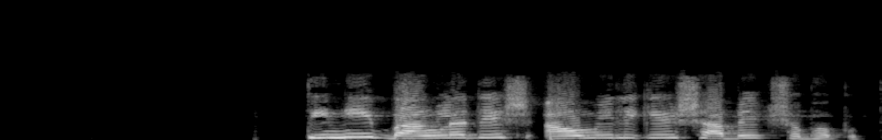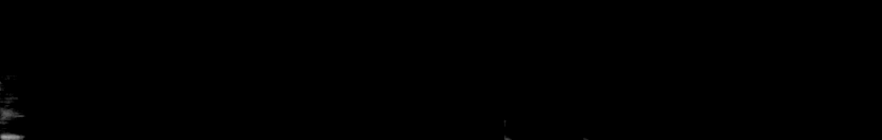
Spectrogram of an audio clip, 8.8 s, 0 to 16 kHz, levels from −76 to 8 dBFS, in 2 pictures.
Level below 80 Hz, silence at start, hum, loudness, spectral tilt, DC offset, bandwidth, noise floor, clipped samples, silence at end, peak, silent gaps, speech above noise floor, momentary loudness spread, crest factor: -64 dBFS; 1.55 s; none; -14 LUFS; -3 dB/octave; under 0.1%; 7.8 kHz; under -90 dBFS; under 0.1%; 4.3 s; -2 dBFS; none; over 76 dB; 11 LU; 18 dB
